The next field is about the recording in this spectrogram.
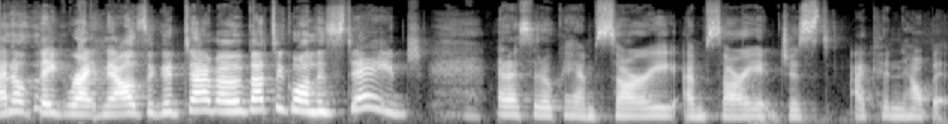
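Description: In a raised, projected voice, a woman with a high pitch and a bright, sharp tone talks at a fairly quick pace, with very wide pitch swings and big swings in loudness. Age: 30s. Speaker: financial advisor and entrepreneur. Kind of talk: casual interview.

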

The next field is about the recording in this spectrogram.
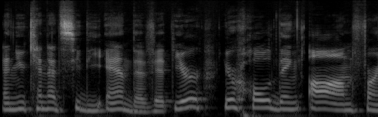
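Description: Quiet background, a man at a fairly slow pace. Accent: French. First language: French. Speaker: storyteller. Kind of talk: personal storytelling. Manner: dramatic.

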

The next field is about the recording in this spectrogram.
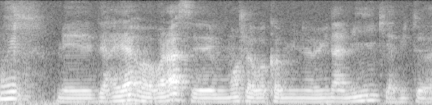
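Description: A man speaks at a medium pitch with ordinary pitch variation, with noticeable background noise and audible room echo. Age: 30s. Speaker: single father via surrogacy. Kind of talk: testimony.

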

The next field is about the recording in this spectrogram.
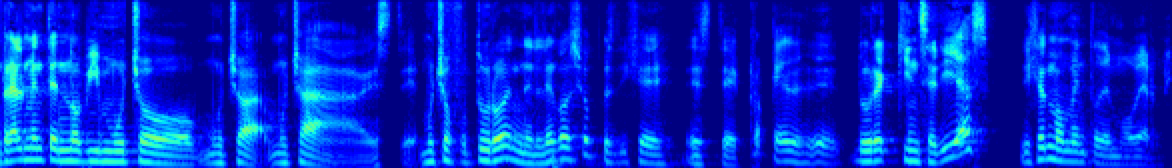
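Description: A man with a Mexican accent and a dark, mellow tone speaks at medium pitch and a fairly slow pace, with hardly any pauses, lively intonation and big swings in loudness. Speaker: podcast co-host, sales professional. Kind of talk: casual chat.

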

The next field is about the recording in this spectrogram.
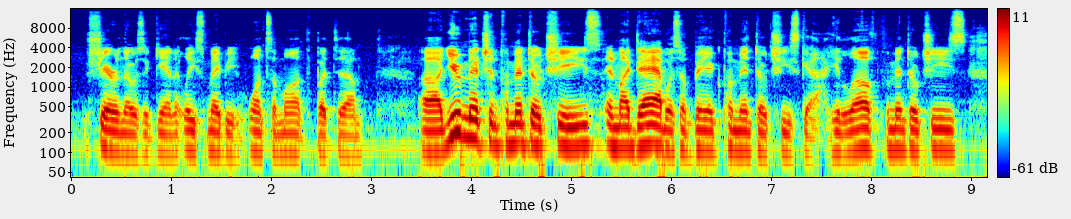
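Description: A man talks at a moderate pace with a Southern US accent. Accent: Southern US (Georgia). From US South, north Georgia. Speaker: comedian. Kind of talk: casual chat.

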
